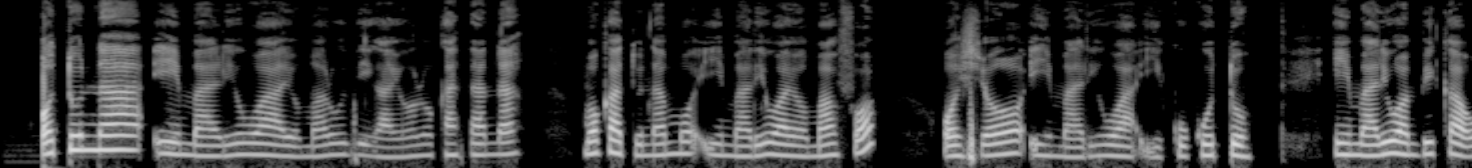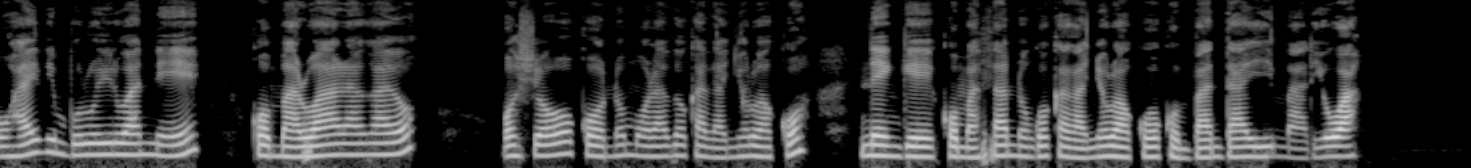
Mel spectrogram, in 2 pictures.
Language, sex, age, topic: Oshiwambo, female, 18-24, finance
